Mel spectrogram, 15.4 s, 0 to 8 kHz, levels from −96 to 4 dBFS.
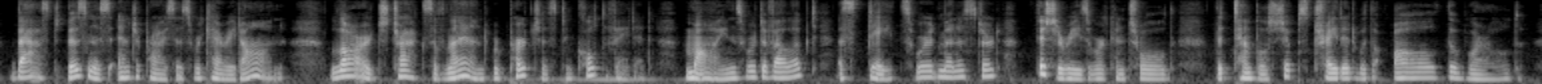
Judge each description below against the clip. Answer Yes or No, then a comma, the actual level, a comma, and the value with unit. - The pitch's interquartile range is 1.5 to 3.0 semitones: No, average, 3.7 semitones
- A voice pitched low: No, medium, 145 Hz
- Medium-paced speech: No, slow, 120 wpm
